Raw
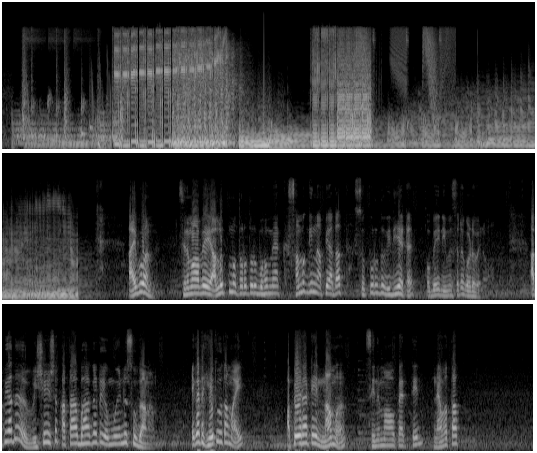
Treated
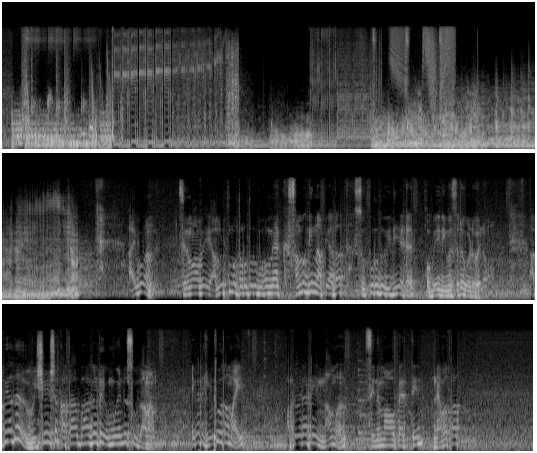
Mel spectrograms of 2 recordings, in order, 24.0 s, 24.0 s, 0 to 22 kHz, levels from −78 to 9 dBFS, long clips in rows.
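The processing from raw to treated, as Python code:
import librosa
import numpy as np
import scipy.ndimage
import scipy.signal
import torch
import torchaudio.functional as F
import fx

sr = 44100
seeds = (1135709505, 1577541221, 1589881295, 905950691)

y = fx.highpass(x, sr, hz=160.0, slope=24, at=(8.72, 11.05))
y = fx.over_compress(y, sr, threshold_db=-31.0, ratio=-1.0)
y = y * 10.0 ** (8.0 / 20.0)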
